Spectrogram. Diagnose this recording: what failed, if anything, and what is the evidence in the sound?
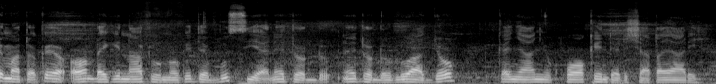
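Nothing failed, and no evidence of a fault can be heard anywhere in the recording.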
